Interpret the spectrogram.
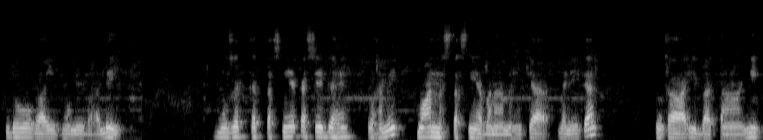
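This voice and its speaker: Mellow, husky male grammar teacher. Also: mid-range voice, rough recording. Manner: patient, repeats question-and-answer drills. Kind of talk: classroom grammar lesson.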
